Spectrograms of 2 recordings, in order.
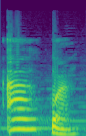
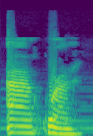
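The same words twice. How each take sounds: First: The pitch starts high, then goes low. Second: Both syllables are on a low pitch. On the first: It means cloth. "High, low" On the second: It means bed. "it's low. That means it is low, low"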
